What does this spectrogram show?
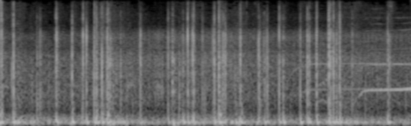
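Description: Fireworks display: a rapid barrage of shell bursts, several bangs a second, over a continuous low rumble of echoing booms. A steady high tone comes in about three seconds in.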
